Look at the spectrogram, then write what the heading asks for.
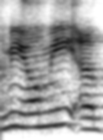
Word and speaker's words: Meiomi: So we went with Lisa's recommendation today, the Meiomi. Did I say that right? What? That's right. You said it right. Yeah, Meiomi Pinot Noir.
